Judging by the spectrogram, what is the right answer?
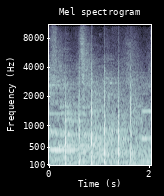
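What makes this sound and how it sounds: Taps on a hollow stone palace wall in a winter room of Jahangir Mahal at Agra Fort, built hollow so hot water from a roof tank could fill it. Six clear knocks ring out over a steady background hum, each a hollow, resonant thud with a short ring.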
